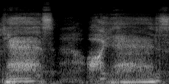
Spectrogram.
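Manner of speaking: creepy, breathy whisper. Explaining the laughter by imitating Karen: imitating Karen's creepy yes. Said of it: "Karen sounds creepy every time she goes".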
